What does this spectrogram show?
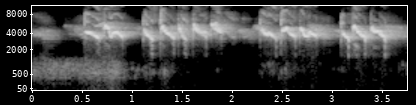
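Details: Caged sooty-headed bulbul giving loud, rapid bursts of slurred, jerky chirps in three or four quick-fire groups, ending just before a man says thank you.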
